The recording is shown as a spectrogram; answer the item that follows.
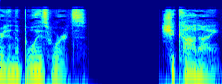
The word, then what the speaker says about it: Shikadai: "Shikadai," he said, putting stress on the last syllable.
